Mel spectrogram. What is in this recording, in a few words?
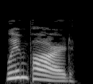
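"whimpered", British English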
